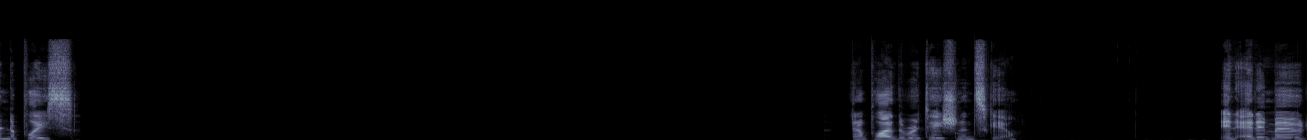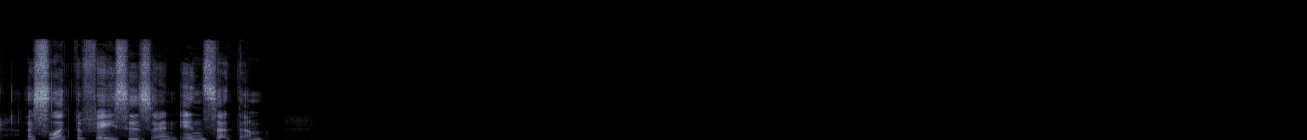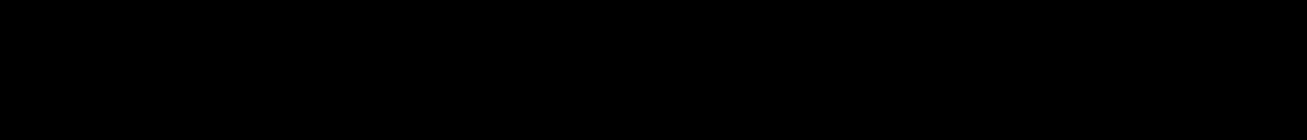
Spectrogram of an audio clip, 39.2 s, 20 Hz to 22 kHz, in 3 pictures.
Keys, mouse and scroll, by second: 2.2 click, 8.5 ctrl+a, 9.2 click, 10.2 scroll down 1, 11.7 click, 11.7 Tab, 13.2 KP_3, 14.2-15.4 scroll up 1, 16.3 alt+a, 21.9 c, 23.3 click, 23.9 right click, 24.5-26.1 middle drag, 27.1 c, 28.4 click, 28.8 right click, 29.9 KP_3, 31.4 i, 38.6 click.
